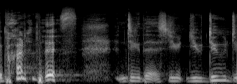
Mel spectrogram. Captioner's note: laughs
